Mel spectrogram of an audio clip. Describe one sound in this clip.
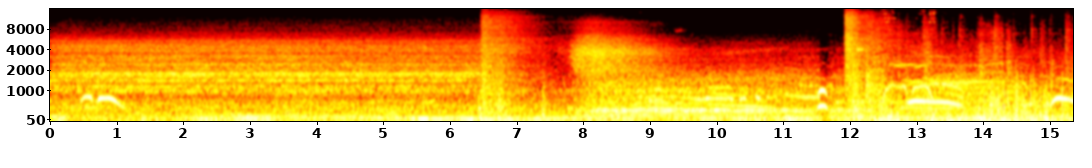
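Wind blows and buffets the microphone outdoors.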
